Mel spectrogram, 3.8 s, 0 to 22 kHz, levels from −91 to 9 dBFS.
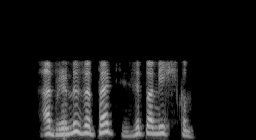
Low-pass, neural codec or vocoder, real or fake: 3.6 kHz; none; real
